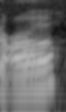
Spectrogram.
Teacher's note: الف مدہ ہے، مد اصلی ایک الف کے برابر کھینچیں گے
